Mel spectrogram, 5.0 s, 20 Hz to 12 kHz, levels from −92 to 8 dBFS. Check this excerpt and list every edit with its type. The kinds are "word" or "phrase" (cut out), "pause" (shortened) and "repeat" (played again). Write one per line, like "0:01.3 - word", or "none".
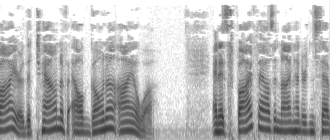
none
